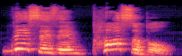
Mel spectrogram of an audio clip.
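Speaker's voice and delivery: put-on boy wailing that it's impossible. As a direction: wail it in despair. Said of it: "the boy wailed".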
